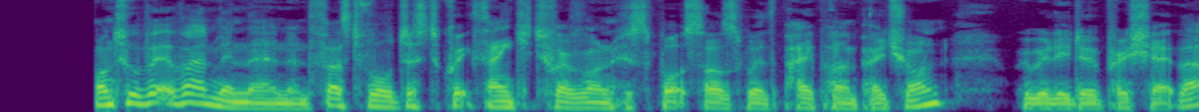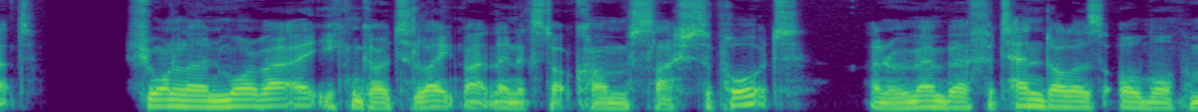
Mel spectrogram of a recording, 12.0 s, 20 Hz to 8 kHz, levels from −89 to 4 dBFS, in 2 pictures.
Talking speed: 255 wpm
